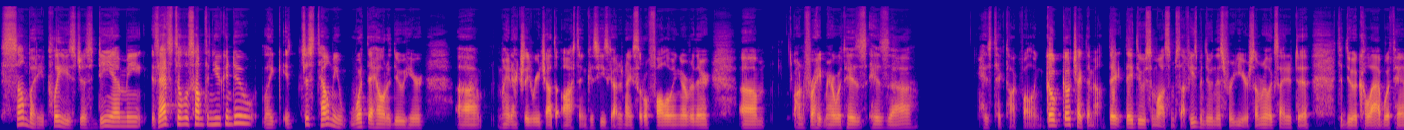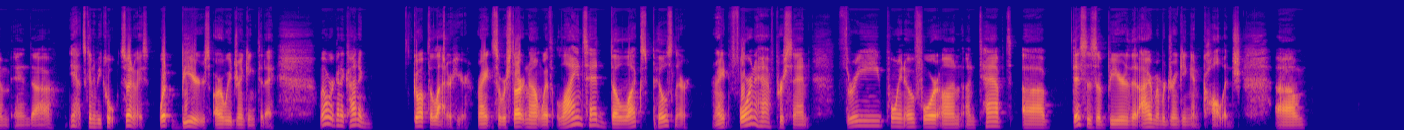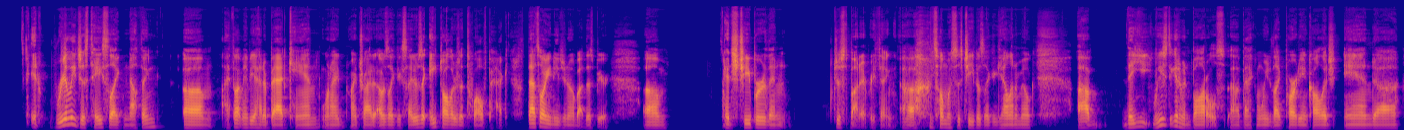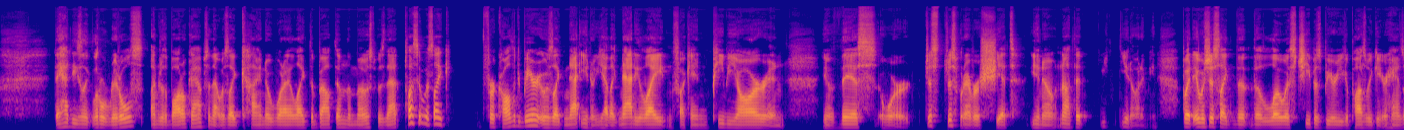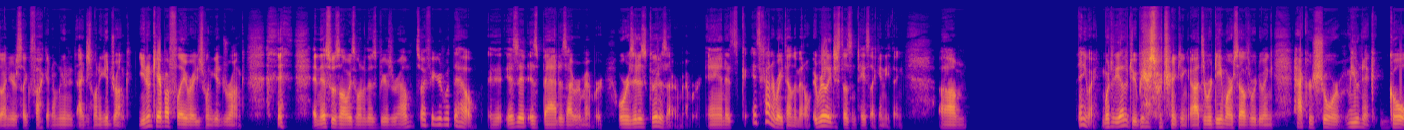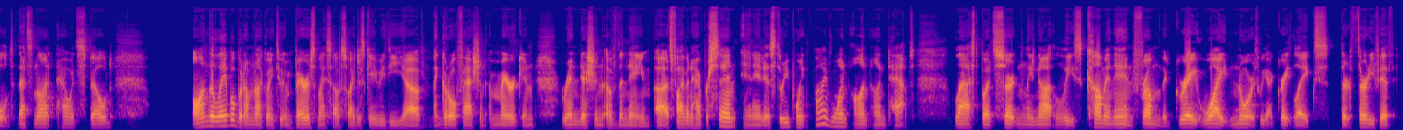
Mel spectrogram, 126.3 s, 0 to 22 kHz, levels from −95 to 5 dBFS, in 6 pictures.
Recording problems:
thin; very; fading below 800 Hz

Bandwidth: 17.5 kHz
